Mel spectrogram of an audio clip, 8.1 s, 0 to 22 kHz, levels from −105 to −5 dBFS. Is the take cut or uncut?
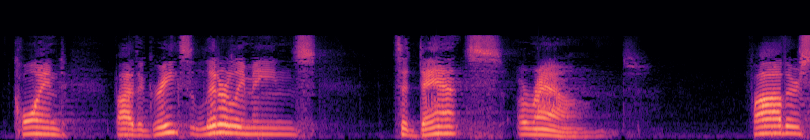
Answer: uncut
